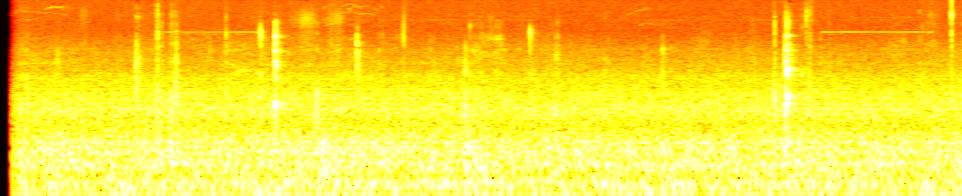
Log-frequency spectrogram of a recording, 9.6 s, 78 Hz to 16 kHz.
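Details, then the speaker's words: Newborn girl 36 hours 45 minutes old, just fed, eyes open: soft, abrupt little catches, two clearer ones several seconds apart over steady room hiss; ordinary newborn hiccups. "there's nothing to narrate she's got the hiccups she got her eyes open too"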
